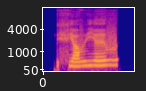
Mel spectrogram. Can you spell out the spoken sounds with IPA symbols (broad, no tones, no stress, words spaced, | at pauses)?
fʲɒv jɘv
